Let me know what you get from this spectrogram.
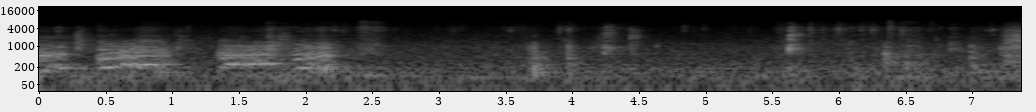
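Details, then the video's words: Toy Pomeranian puppies, male and female, wrestle over a sock at home in Kathmandu, Nepal; throaty rumbling growls come in two bursts early on, then fade into scuffling and soft scattered thumps. "Pomeranian puppies fighting for sock / pomo playing with sock"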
